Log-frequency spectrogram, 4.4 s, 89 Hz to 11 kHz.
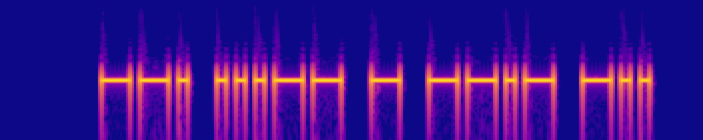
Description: Morse code, heard as a keyed tone, about 21 wpm, 700 Hz. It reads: G3TQD
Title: DXCC-100 Call Signs - 5 Characters - Repeated 3x - 20wpm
